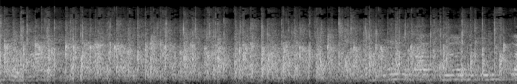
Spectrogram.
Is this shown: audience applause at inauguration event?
yes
